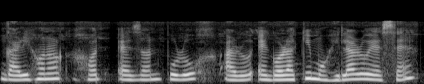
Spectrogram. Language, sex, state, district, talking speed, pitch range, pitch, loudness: Assamese, female, Assam, Kamrup Metropolitan, 125 wpm, 215-250 Hz, 225 Hz, -15 LUFS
